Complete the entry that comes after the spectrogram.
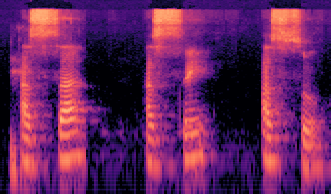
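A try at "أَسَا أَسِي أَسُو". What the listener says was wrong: আচ্ছা, আহ, এই আওয়াজ চালু রাখার সময়টাকে আরেকটু লম্বা করবেন। আসা, আসি, আসু, আস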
